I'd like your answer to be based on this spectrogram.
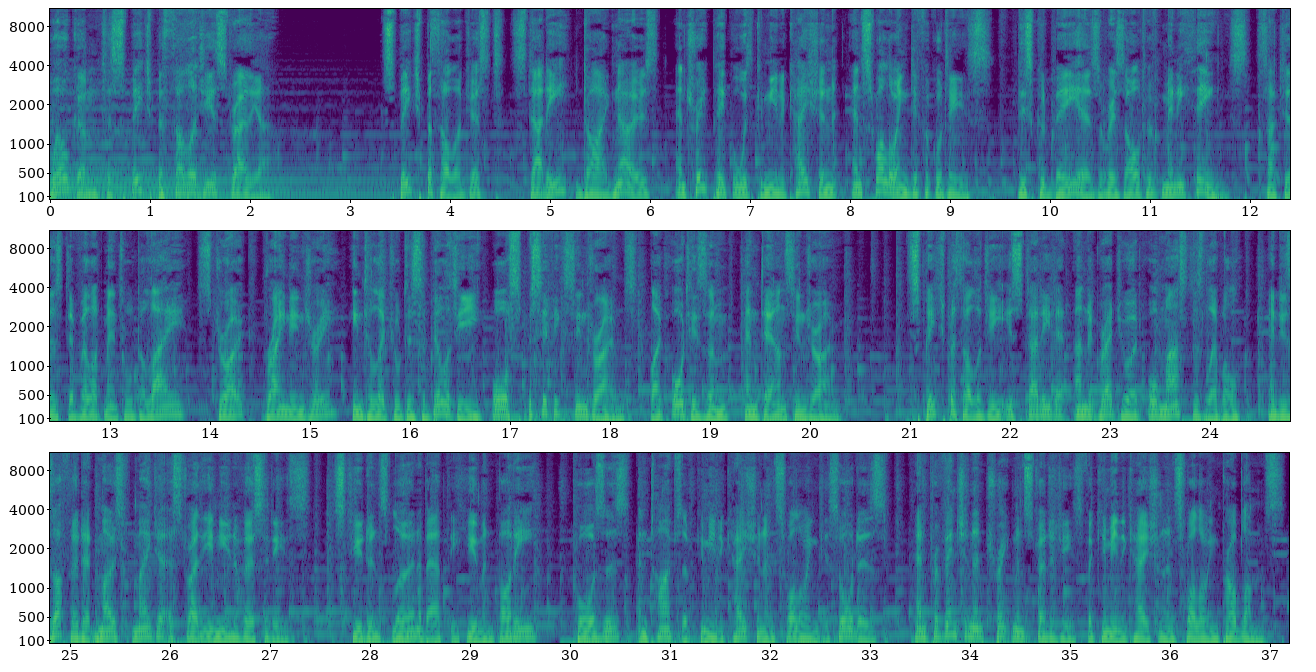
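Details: Adult male narrator with background music; normal speech.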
